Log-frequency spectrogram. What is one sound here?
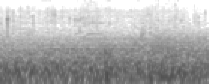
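A fire burns with a low roar.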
